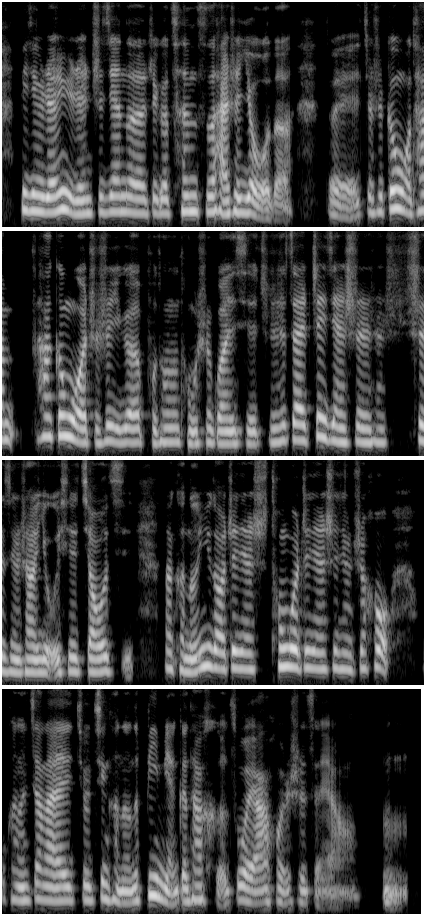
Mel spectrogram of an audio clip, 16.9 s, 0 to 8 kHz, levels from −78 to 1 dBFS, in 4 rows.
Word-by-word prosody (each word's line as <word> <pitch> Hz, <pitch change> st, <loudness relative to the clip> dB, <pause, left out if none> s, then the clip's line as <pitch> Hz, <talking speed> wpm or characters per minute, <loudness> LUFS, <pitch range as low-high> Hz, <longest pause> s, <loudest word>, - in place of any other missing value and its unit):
毕 235 Hz, -, 0 dB
竟 220 Hz, -2 st, +3 dB
人 200 Hz, +4 st, +5 dB
与 225 Hz, -, +4 dB
人 180 Hz, +1 st, +2 dB
之 200 Hz, +2 st, -5 dB
间 210 Hz, +1 st, +1 dB
的 195 Hz, -2 st, +2 dB
这 190 Hz, +1 st, -5 dB
个 185 Hz, 0 st, 0 dB
参 215 Hz, +3 st, 0 dB
差 205 Hz, -1 st, 0 dB
还 190 Hz, -5 st, +5 dB
是 195 Hz, +2 st, +2 dB
有 480 Hz, -, +2 dB
的， -, -, -5 dB, 0.3 s
对。 -, -, -5 dB
就 200 Hz, -, -9 dB
是 205 Hz, +2 st, -5 dB
跟 245 Hz, +3 st, +5 dB
我 225 Hz, -, +1 dB
他 220 Hz, +4 st, -2 dB, 0.3 s
他 265 Hz, 0 st, -1 dB
跟 270 Hz, 0 st, +4 dB
我 195 Hz, -6 st, +6 dB
只 180 Hz, 0 st, -6 dB
是 205 Hz, +3 st, -1 dB
一 185 Hz, -, -1 dB
个 185 Hz, 0 st, +2 dB
普 180 Hz, -, -8 dB
通 190 Hz, +2 st, -3 dB
的 190 Hz, -, -3 dB
同 170 Hz, -3 st, -3 dB
事 185 Hz, +2 st, -5 dB
关 170 Hz, -1 st, +1 dB
系， 165 Hz, -1 st, -4 dB
只 185 Hz, +3 st, -7 dB
是 200 Hz, -, -2 dB
在 215 Hz, 0 st, +3 dB
这 255 Hz, +6 st, +2 dB
件 195 Hz, -3 st, +1 dB
事 185 Hz, -1 st, -1 dB
事 205 Hz, +2 st, -4 dB
情 175 Hz, -2 st, -1 dB
上 175 Hz, 0 st, +2 dB
有 170 Hz, -1 st, 0 dB
一 -, -, -1 dB
些 180 Hz, +1 st, -1 dB
交 175 Hz, +1 st, +2 dB
集， 180 Hz, -1 st, -10 dB, 0.3 s
那 225 Hz, -, -2 dB
可 205 Hz, -, -6 dB
能 175 Hz, +1 st, +2 dB
遇 255 Hz, +2 st, +3 dB
到 230 Hz, -2 st, +3 dB
这 230 Hz, +2 st, +2 dB
件 215 Hz, -1 st, 0 dB
事 210 Hz, -, -8 dB
通 250 Hz, 0 st, +2 dB
过 245 Hz, -1 st, +6 dB
这 230 Hz, +1 st, -2 dB
件 220 Hz, -1 st, 0 dB
事 225 Hz, +1 st, -4 dB
情 215 Hz, -1 st, -3 dB
之 215 Hz, +3 st, -6 dB
后， 235 Hz, +2 st, 0 dB, 0.3 s
我 210 Hz, -, -19 dB
可 200 Hz, -1 st, -11 dB
能 180 Hz, 0 st, -1 dB
将 205 Hz, +1 st, -2 dB
来 180 Hz, 0 st, +3 dB
就 180 Hz, +2 st, -5 dB
尽 190 Hz, +3 st, -3 dB
可 185 Hz, -4 st, -3 dB
能 155 Hz, 0 st, +1 dB
地 180 Hz, -, -1 dB
避 250 Hz, +6 st, +3 dB
免 165 Hz, -7 st, 0 dB
跟 170 Hz, +1 st, -1 dB
他 190 Hz, +1 st, 0 dB
合 195 Hz, -, -8 dB
作 180 Hz, +3 st, -1 dB
呀， 160 Hz, +1 st, +1 dB
或 170 Hz, -2 st, -6 dB
者 -, -, -7 dB
是 160 Hz, -1 st, -7 dB
怎 155 Hz, -, -11 dB
样， 275 Hz, -3 st, -11 dB, 0.2 s
嗯。 -, -, -7 dB
195 Hz, 315 characters per minute, -20 LUFS, 175-215 Hz, 0.3 s, 我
